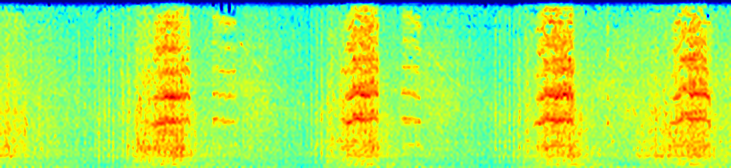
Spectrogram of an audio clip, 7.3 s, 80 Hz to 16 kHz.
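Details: 2.0 BKP engine after turbo replacement: high whistle rises sharply with each rev and falls back at idle, tracking boost; turbo whistling, cause unclear.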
